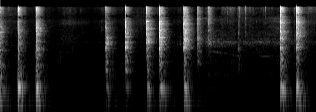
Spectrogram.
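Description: Cordless drill driving screws through a metal TV wall-mount bracket into the wall, heard as sharp knocks about two or three a second. The knocks stop for about a second soon after the start, then come again in a second run and twice more near the end.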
